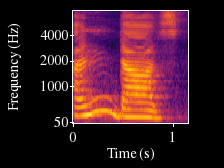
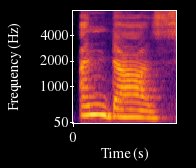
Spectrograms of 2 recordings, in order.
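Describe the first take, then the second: No difference in how they are said.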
